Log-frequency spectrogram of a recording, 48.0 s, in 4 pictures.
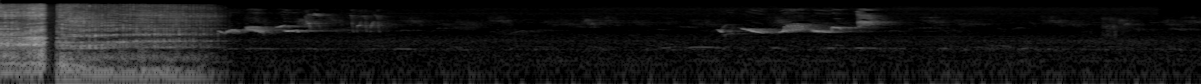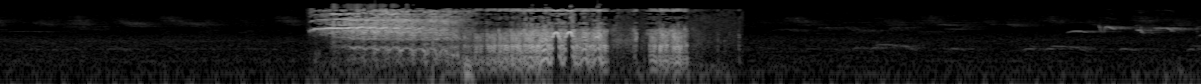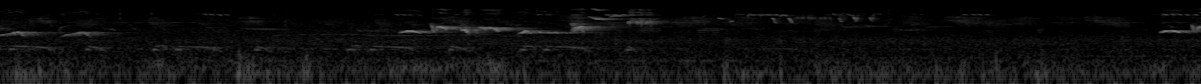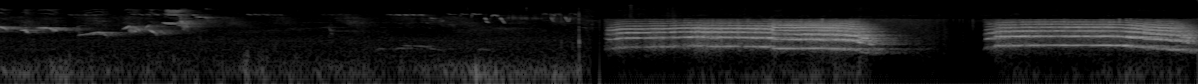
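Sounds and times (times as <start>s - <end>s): elephant trumpeting: 0.0s - 2.2s, 15.2s - 19.1s, 42.1s - 45.1s, 45.9s - 48.0s
birds chirping and calling: 0.0s - 2.4s.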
